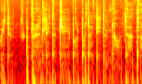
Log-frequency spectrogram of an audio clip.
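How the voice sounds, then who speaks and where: A man whispers at a moderate pace in a calm tone. Background noise is noticeable. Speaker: ASMR creator. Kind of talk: ASMR talk to camera. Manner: soft-spoken, calm.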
